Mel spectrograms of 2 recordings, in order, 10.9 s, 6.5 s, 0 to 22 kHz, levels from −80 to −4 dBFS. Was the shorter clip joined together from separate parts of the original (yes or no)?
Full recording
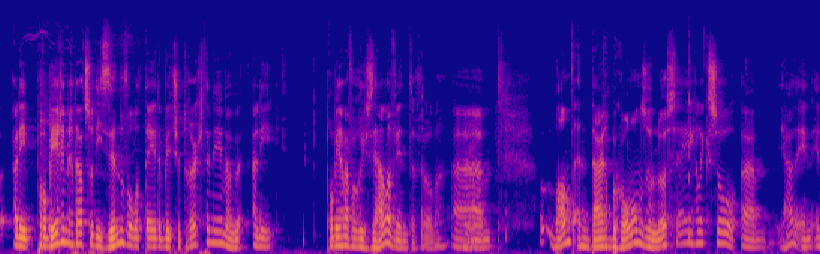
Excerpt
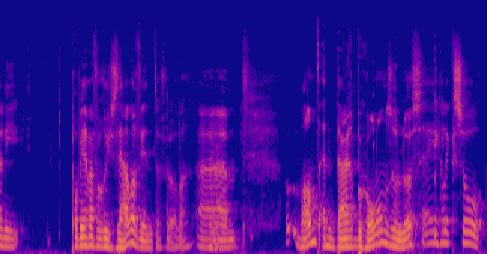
no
